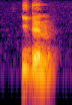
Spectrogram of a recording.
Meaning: idem, likewise
- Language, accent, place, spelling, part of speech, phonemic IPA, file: French, France, Lyon, idem, adverb, /i.dɛm/, LL-Q150 (fra)-idem.wav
